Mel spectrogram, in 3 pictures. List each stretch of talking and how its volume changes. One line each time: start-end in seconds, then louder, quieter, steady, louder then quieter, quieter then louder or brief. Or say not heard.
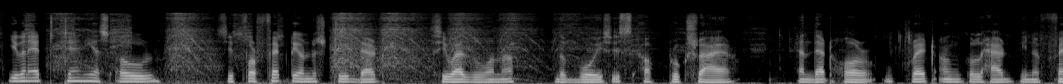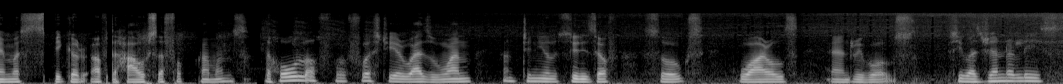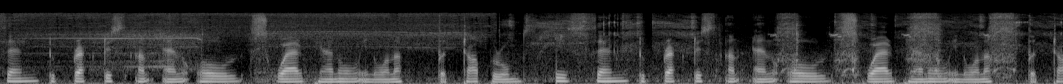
0.1-31.8 steady.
